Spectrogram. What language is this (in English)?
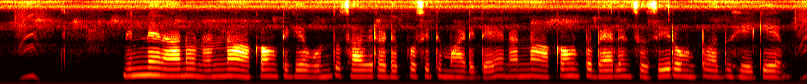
Kannada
